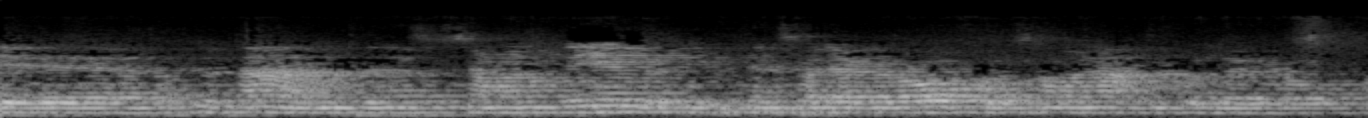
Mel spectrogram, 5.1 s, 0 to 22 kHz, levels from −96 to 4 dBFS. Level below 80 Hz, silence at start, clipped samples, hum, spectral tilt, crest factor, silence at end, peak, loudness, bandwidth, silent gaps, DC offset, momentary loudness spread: -68 dBFS; 0 s; under 0.1%; none; -6.5 dB/octave; 14 dB; 0 s; -12 dBFS; -27 LUFS; 7 kHz; none; under 0.1%; 6 LU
